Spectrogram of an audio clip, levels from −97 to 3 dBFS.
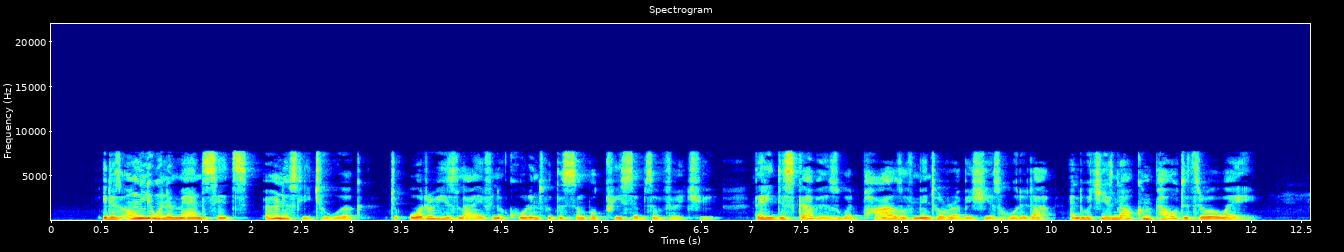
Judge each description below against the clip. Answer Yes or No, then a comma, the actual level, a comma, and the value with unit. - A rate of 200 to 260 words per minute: Yes, fast, 205 wpm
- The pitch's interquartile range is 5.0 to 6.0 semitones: No, average, 4.4 semitones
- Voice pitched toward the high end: No, medium, 160 Hz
